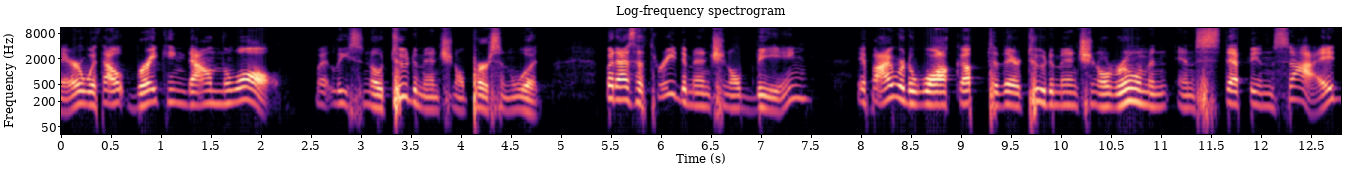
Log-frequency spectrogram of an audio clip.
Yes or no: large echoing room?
yes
